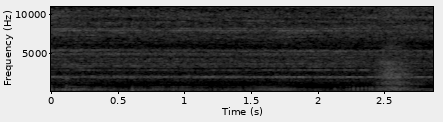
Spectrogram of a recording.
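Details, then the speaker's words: CO2 carbonation cylinder refill through a siphon-tube cylinder, valve opened slowly, pressure rising: steady, even high-pitched hiss with no sputter or whistle; normal liquid CO2 transfer. "you'll see the pressure is going up towards the green so this has a siphon tube in it so the pressure is pushing down on the liquid the liquid's coming up the siphon tube and out there so we're transferring liquid right"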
